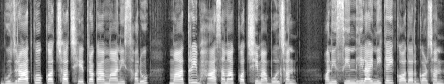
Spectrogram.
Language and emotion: Nepali, neutral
